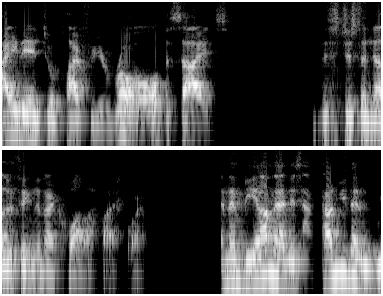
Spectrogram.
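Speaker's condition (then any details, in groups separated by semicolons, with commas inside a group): No condition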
